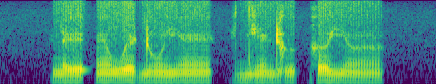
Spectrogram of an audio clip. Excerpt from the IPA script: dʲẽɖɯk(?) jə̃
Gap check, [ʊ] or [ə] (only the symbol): ə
